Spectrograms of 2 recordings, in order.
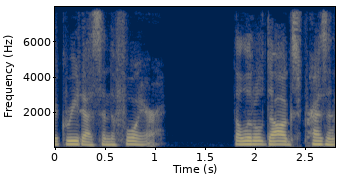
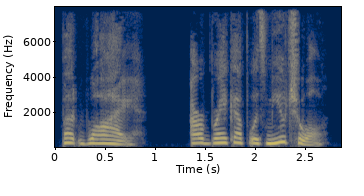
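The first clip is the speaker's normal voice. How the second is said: indignant; 5 semitones higher, 6 dB louder than usual. Acted. Indignant protest.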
